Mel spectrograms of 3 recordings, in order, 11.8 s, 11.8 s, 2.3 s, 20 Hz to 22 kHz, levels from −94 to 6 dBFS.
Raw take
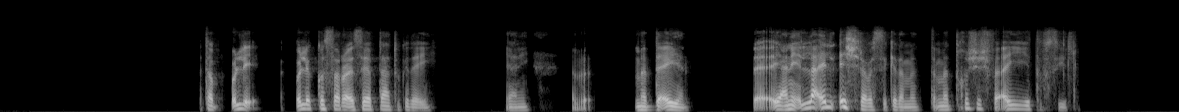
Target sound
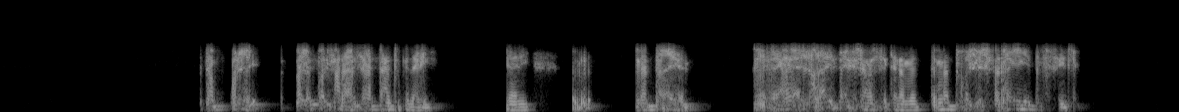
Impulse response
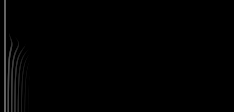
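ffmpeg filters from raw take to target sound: -af "highshelf=f=1600:t=q:w=3:g=9.5,bandreject=f=60:t=h:w=6,bandreject=f=120:t=h:w=6,bandreject=f=180:t=h:w=6,bandreject=f=240:t=h:w=6,bandreject=f=300:t=h:w=6,afftfilt=real='re*lt(hypot(re,im),0.178)':imag='im*lt(hypot(re,im),0.178)':win_size=1024:overlap=0.75,adynamicequalizer=threshold=0.00398:dfrequency=300:dqfactor=1.6:tfrequency=300:tqfactor=1.6:attack=5:release=100:ratio=0.375:range=2:mode=cutabove:tftype=bell,asoftclip=type=hard:threshold=0.075,volume=1.58" -ar 8000 -c:a libopencore_amrnb -b:a 5150

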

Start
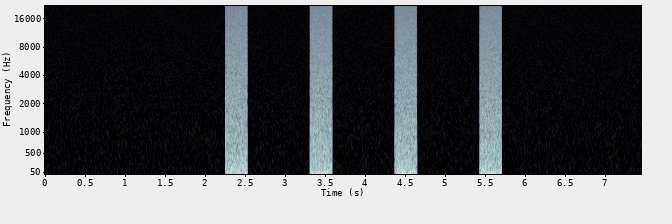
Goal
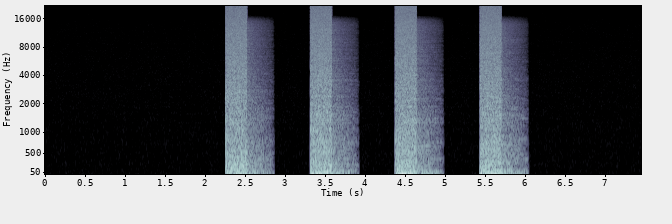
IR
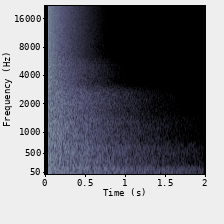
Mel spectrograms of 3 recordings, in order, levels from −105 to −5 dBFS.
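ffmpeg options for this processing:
-filter_complex "[0:a]asplit=2[s0][s1];[1:a]atrim=start_sample=2205,afade=t=out:st=0.28:d=0.01,atrim=end_sample=12789,asetrate=30429,aresample=44100[s2];[s1][s2]afir=irnorm=-1:irlink=0,volume=0.2[s3];[s0][s3]amix=inputs=2:normalize=0,volume=0.473"

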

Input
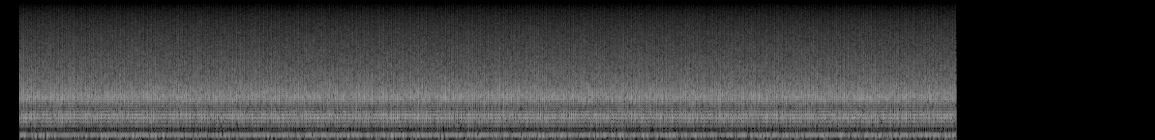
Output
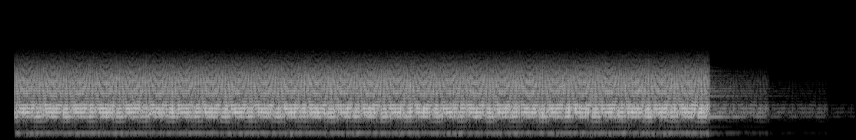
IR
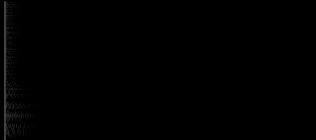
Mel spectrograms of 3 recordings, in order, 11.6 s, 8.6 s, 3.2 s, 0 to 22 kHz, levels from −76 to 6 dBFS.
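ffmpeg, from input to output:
-filter_complex "[0:a]lowshelf=f=330:t=q:w=3:g=-9.5,acontrast=59,flanger=delay=17.5:depth=3.6:speed=1.4,asetrate=59535,aresample=44100,highpass=f=120:w=0.5412,highpass=f=120:w=1.3066,equalizer=f=240:t=q:w=4:g=-10,equalizer=f=1000:t=q:w=4:g=5,equalizer=f=1800:t=q:w=4:g=-7,lowpass=f=2900:w=0.5412,lowpass=f=2900:w=1.3066,asplit=2[s0][s1];[s1]adelay=591,lowpass=f=1100:p=1,volume=0.1,asplit=2[s2][s3];[s3]adelay=591,lowpass=f=1100:p=1,volume=0.34,asplit=2[s4][s5];[s5]adelay=591,lowpass=f=1100:p=1,volume=0.34[s6];[s0][s2][s4][s6]amix=inputs=4:normalize=0,asplit=2[s7][s8];[1:a]atrim=start_sample=2205,lowpass=4500[s9];[s8][s9]afir=irnorm=-1:irlink=0,volume=1[s10];[s7][s10]amix=inputs=2:normalize=0"

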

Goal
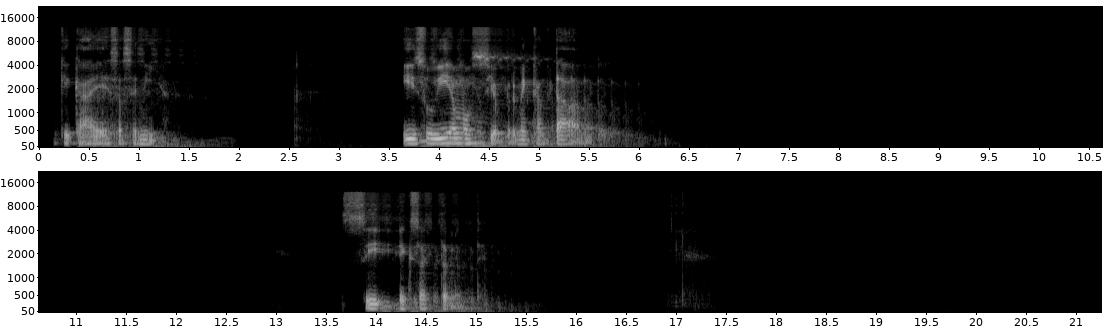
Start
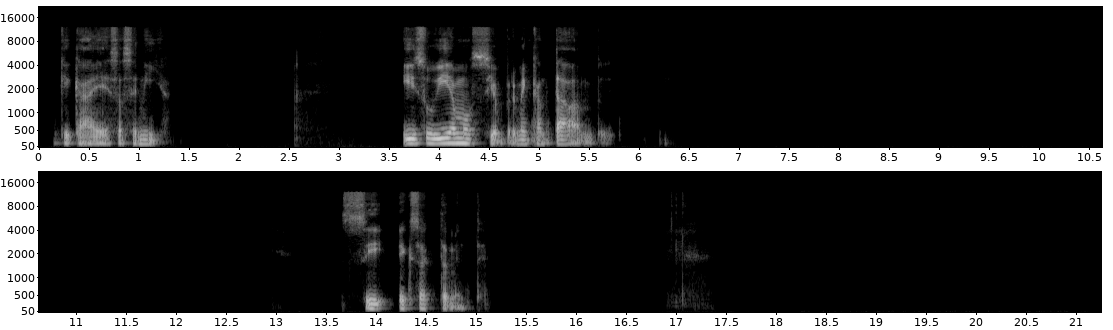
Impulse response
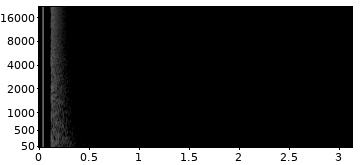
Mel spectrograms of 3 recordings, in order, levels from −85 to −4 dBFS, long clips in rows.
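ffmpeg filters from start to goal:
-filter_complex "[0:a]bandreject=f=142.4:t=h:w=4,bandreject=f=284.8:t=h:w=4,bandreject=f=427.2:t=h:w=4,bandreject=f=569.6:t=h:w=4,bandreject=f=712:t=h:w=4,bandreject=f=854.4:t=h:w=4,bandreject=f=996.8:t=h:w=4,bandreject=f=1139.2:t=h:w=4,bandreject=f=1281.6:t=h:w=4,bandreject=f=1424:t=h:w=4,bandreject=f=1566.4:t=h:w=4,bandreject=f=1708.8:t=h:w=4,bandreject=f=1851.2:t=h:w=4,bandreject=f=1993.6:t=h:w=4,bandreject=f=2136:t=h:w=4,bandreject=f=2278.4:t=h:w=4,bandreject=f=2420.8:t=h:w=4,bandreject=f=2563.2:t=h:w=4,bandreject=f=2705.6:t=h:w=4,bandreject=f=2848:t=h:w=4,bandreject=f=2990.4:t=h:w=4,asplit=7[s0][s1][s2][s3][s4][s5][s6];[s1]adelay=135,afreqshift=-67,volume=0.158[s7];[s2]adelay=270,afreqshift=-134,volume=0.1[s8];[s3]adelay=405,afreqshift=-201,volume=0.0631[s9];[s4]adelay=540,afreqshift=-268,volume=0.0398[s10];[s5]adelay=675,afreqshift=-335,volume=0.0248[s11];[s6]adelay=810,afreqshift=-402,volume=0.0157[s12];[s0][s7][s8][s9][s10][s11][s12]amix=inputs=7:normalize=0,volume=0.631"

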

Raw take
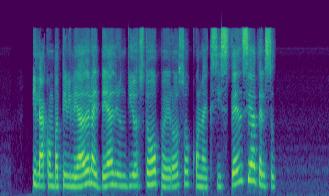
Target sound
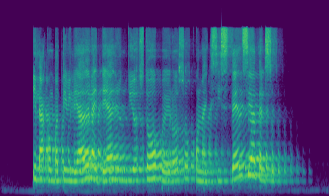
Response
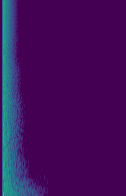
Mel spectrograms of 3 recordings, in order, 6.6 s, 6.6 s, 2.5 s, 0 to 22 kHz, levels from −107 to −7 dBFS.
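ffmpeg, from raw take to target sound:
-filter_complex "[0:a]anlmdn=0.00631,asplit=2[s0][s1];[s1]adelay=124,lowpass=f=1100:p=1,volume=0.501,asplit=2[s2][s3];[s3]adelay=124,lowpass=f=1100:p=1,volume=0.52,asplit=2[s4][s5];[s5]adelay=124,lowpass=f=1100:p=1,volume=0.52,asplit=2[s6][s7];[s7]adelay=124,lowpass=f=1100:p=1,volume=0.52,asplit=2[s8][s9];[s9]adelay=124,lowpass=f=1100:p=1,volume=0.52,asplit=2[s10][s11];[s11]adelay=124,lowpass=f=1100:p=1,volume=0.52[s12];[s0][s2][s4][s6][s8][s10][s12]amix=inputs=7:normalize=0,afreqshift=110"

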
